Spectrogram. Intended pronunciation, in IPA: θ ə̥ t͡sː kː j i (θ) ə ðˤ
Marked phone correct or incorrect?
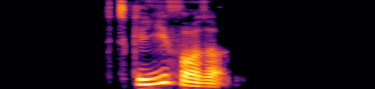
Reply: incorrect: f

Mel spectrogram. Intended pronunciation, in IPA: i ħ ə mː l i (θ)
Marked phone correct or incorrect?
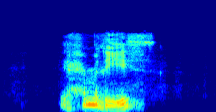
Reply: correct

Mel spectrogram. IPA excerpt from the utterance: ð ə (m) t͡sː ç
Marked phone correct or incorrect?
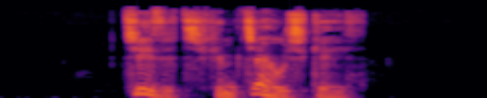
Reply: incorrect: none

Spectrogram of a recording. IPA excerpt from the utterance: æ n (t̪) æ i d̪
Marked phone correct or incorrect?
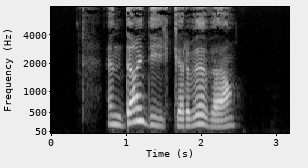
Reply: incorrect: d̪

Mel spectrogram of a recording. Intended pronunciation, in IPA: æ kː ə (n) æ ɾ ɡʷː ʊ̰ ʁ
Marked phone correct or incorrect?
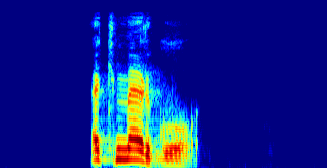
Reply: incorrect: m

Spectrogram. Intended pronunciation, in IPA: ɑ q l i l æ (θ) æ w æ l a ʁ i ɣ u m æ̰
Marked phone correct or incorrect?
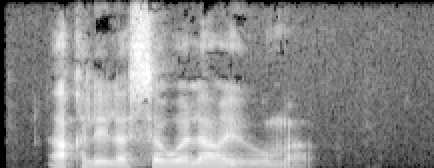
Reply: incorrect: s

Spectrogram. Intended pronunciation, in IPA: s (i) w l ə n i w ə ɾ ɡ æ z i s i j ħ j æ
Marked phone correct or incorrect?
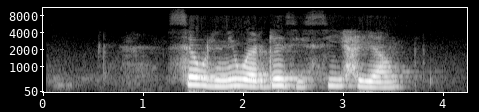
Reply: incorrect: æ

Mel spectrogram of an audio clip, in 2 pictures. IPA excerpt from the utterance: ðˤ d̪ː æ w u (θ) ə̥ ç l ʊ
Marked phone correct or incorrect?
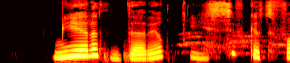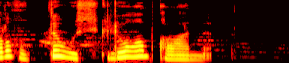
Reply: incorrect: s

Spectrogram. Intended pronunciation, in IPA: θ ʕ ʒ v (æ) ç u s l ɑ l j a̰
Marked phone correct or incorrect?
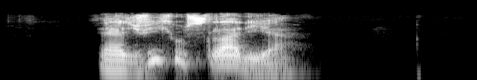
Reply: incorrect: i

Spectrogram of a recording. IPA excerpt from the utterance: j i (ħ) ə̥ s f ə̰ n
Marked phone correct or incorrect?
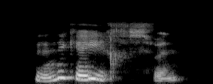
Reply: incorrect: χ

